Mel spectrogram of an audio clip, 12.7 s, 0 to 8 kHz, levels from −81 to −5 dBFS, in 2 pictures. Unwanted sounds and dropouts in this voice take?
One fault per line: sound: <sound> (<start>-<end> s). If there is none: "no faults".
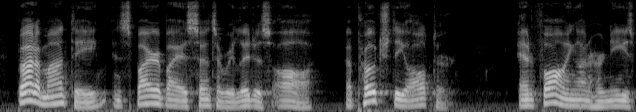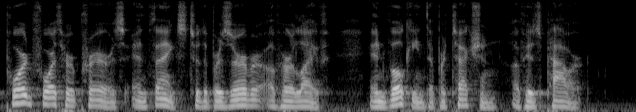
no faults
